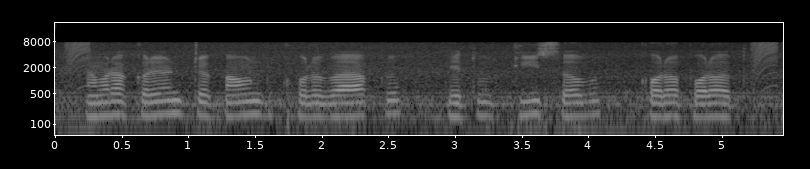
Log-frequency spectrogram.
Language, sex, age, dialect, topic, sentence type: Maithili, male, 25-30, Southern/Standard, banking, question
